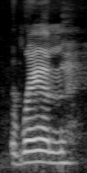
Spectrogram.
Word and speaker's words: Aran: Aaron. Yep. Yep. I have heard it pronounced the other way though.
